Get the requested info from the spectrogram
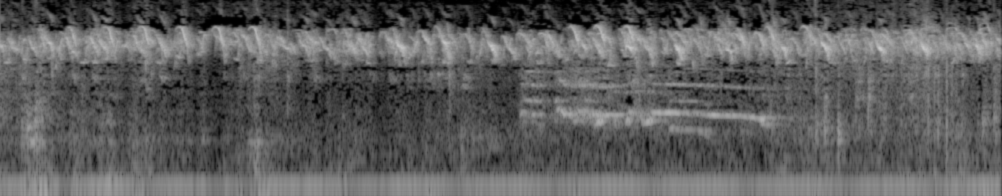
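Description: A brooder full of young chicks peeping without pause, a dense stream of high, falling chirps from many birds at once. About five seconds in, a lower drawn-out call lasts about two seconds behind the peeping, over a faint steady low hum.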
